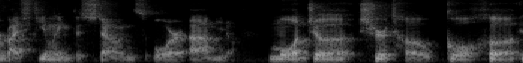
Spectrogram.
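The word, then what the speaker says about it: 摸着石头过河: feeling the stones, or, mo zhe shi tou guo he is how you say it in Chinese.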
